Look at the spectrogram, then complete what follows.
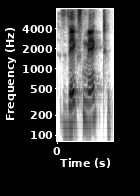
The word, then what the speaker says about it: Schmeckt: হুম হুম, Oft schmeckt gut und ist gesund. এটা কি হবে ভাইয়া? এটা হচ্ছে আহ, এটা হচ্ছে স্ম্যাকড। হ্যাঁ, Schmeckt.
